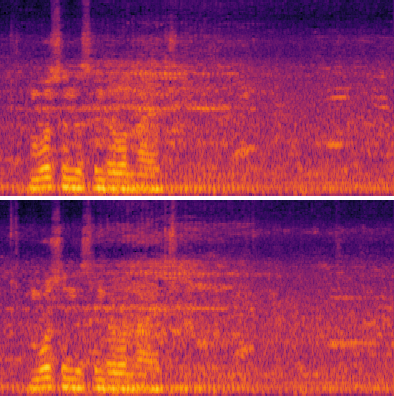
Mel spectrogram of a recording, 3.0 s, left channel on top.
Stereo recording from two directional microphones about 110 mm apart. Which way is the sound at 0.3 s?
65° left (ahead or behind).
